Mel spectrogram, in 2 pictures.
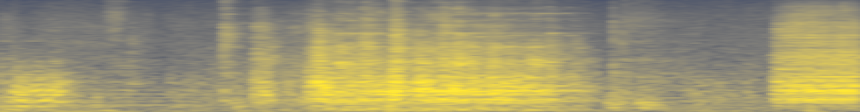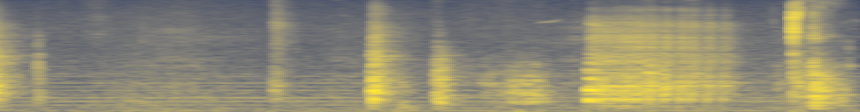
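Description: Handling noise as blank perforated circuit protoboards are picked up and moved about on a wooden workbench: a few short spells of rubbing and rustling with a couple of light clicks.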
